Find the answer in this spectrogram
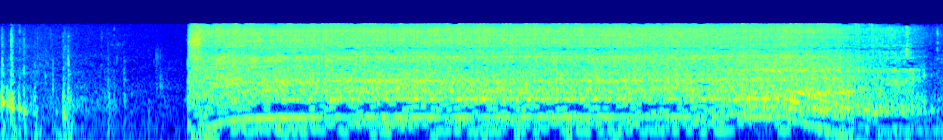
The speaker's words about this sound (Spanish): Entonces, con esta misma agüita, las vamos a poner en la licuadora con un poquito más de agua, calculando la porción que vamos a hacer, y la batimos.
